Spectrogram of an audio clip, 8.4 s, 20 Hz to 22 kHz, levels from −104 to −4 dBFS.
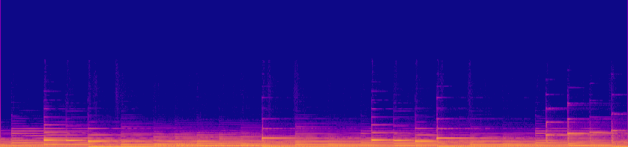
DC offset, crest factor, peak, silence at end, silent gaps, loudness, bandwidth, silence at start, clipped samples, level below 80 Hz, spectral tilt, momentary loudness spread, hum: under 0.1%; 14 dB; -14 dBFS; 0 s; none; -30 LUFS; 4.8 kHz; 0 s; under 0.1%; -54 dBFS; -10.5 dB/octave; 4 LU; none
